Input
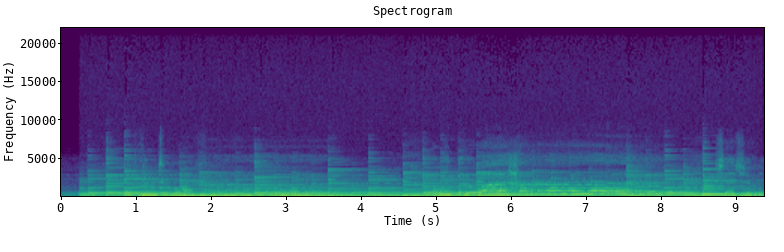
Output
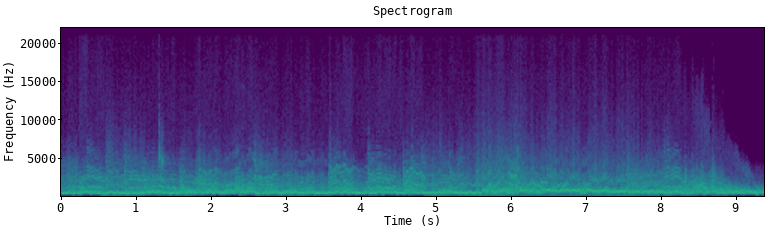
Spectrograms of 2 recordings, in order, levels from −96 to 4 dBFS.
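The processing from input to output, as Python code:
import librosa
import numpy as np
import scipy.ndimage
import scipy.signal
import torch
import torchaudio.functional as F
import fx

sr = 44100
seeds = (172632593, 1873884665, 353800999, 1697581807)

y = fx.tape_stop_end(x, sr, length_s=1.22)
y = scipy.signal.sosfilt(scipy.signal.cheby1(10, 1.0, 480.0, 'highpass', fs=sr, output='sos'), y)
y = fx.granulator(y, sr, seeds[0], grain_ms=80.0, per_s=31.0, spray_ms=21.0, spread_st=3)
y = np.clip(y, -10.0 ** (-29.5 / 20.0), 10.0 ** (-29.5 / 20.0))
y = fx.rev_plate(y, sr, seeds[1], rt60_s=0.83, hf_ratio=0.6, predelay_ms=0, drr_db=11.5)
y = fx.env_flatten(y, sr, amount_pct=100)
y = y * 10.0 ** (-5.0 / 20.0)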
